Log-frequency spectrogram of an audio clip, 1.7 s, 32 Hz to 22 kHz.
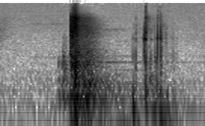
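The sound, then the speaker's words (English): A microwave oven door shuts with one solid, muffled thunk after rice is put in to cook for 3.5 minutes. About half a second later comes a short cluster of sharp clicks. No one speaks. “Now let's put it in the microwave for 3.5 minutes, and definitely be a time saver.”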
